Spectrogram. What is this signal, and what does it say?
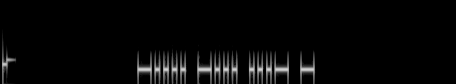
Morse code, heard as a keyed tone, about 28 wpm, 700 Hz. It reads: 6BVT
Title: All Cut Numbers - 4-Digit 28wpm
